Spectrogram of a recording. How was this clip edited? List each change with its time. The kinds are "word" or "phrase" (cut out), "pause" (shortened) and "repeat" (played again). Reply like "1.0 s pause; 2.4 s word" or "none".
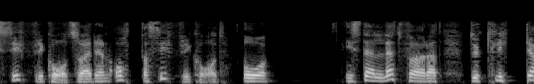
none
